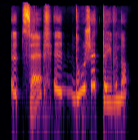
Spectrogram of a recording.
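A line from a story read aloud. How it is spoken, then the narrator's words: Deep sigh, then speaking. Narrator (Ukrainian): фальшива черепаха глибоко зітхнула і промовила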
